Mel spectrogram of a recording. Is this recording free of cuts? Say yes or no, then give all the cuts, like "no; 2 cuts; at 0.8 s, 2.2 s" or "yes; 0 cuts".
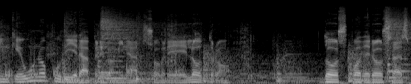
no; 1 cut; at 1.0 s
